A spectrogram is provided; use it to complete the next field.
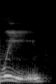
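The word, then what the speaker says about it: Uamh: The name Weem was developed from the Scottish Gaelic, and the word is spelled A-U-A-H-M, and that's Weem in Gaelic, meaning cave.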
